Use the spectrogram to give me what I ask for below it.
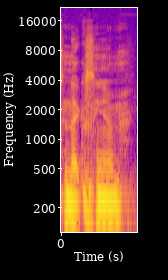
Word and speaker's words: NXIVM: NXIVM is spelled, it's NXIVM, but it's pronounced NXIVM.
